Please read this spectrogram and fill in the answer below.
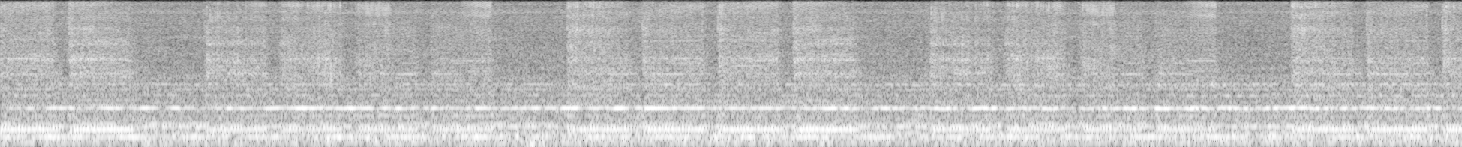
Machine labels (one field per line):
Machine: slide rail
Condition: abnormal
